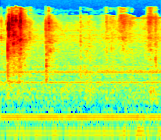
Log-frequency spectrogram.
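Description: A couple of light clicks from a plastic spice shaker jar being handled, one just after the start and one about two-thirds of a second in, over a steady low hum.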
